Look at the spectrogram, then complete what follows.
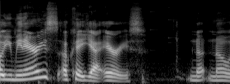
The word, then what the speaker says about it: Aerith: I'm like oh you mean arias okay yeah Ares no no it's Aerith know it's arias it's Ares it's always gonna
